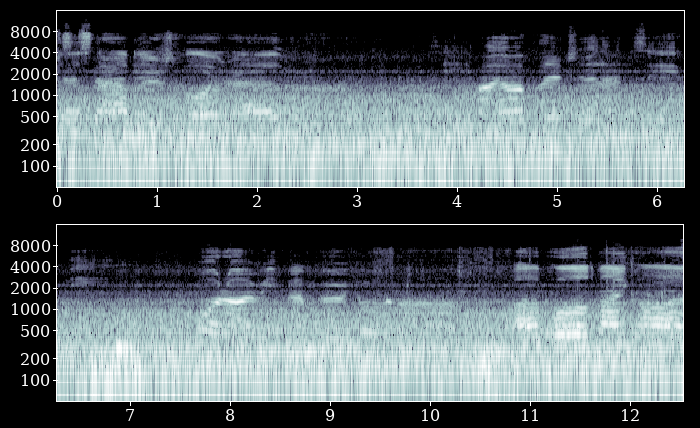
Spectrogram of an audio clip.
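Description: Voices reciting psalm verses in short phrases, over a loud, steady rumbling background noise.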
